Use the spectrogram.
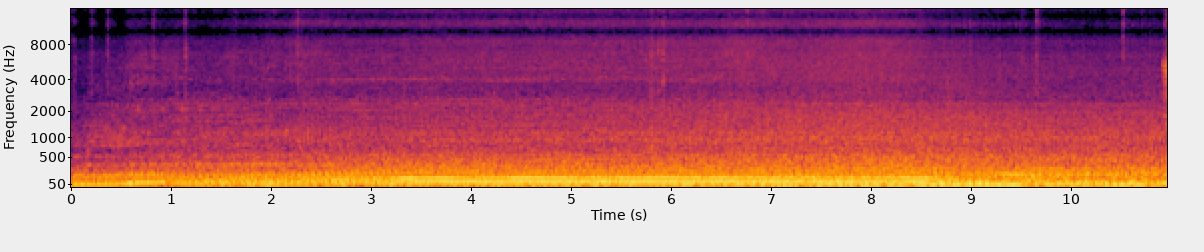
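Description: A 1969 Chevrolet Camaro L65 with automatic transmission cruises down the road, a steady, loud low engine drone and road rumble heard from inside, with a smooth hum swelling in the middle.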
